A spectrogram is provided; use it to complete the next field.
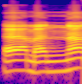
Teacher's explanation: نون مشدد ہے، غنہ کریں گے، آواز ناک میں چھپائیں گے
